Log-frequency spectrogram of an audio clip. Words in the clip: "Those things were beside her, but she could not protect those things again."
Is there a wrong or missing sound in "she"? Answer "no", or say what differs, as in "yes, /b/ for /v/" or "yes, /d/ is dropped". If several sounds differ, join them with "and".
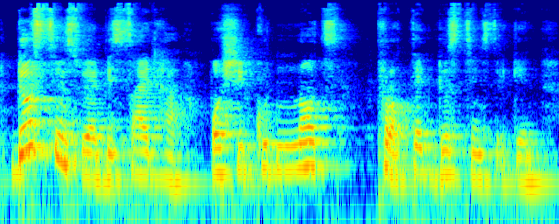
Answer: no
